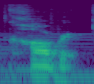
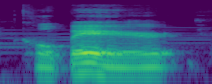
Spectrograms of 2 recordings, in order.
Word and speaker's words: Colbert: who were telling him that in Colbert County we pronounce it Colbert, to where he pronounces Stephen Colbert, as I said, as Colbert. So there is a little bit of differentiation in how you pronounce the name.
